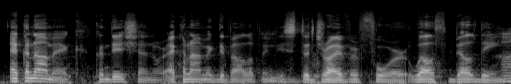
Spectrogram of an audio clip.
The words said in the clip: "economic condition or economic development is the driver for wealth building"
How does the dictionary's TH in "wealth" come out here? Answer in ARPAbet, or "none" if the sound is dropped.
T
